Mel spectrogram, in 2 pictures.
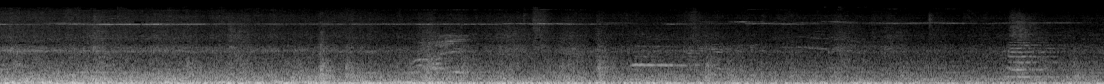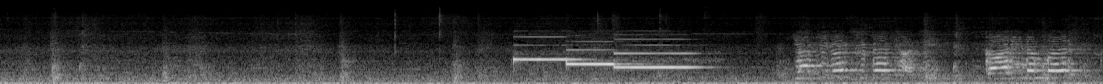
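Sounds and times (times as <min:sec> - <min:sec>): train coaches rumbling: 0:00.0 - 0:22.0
three-tone announcement chime: 0:16.2 - 0:18.3.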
